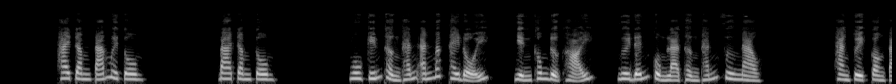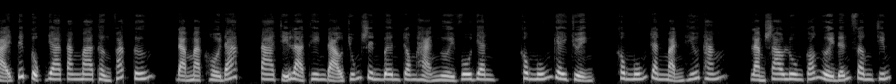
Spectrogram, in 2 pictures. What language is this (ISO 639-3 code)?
vie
